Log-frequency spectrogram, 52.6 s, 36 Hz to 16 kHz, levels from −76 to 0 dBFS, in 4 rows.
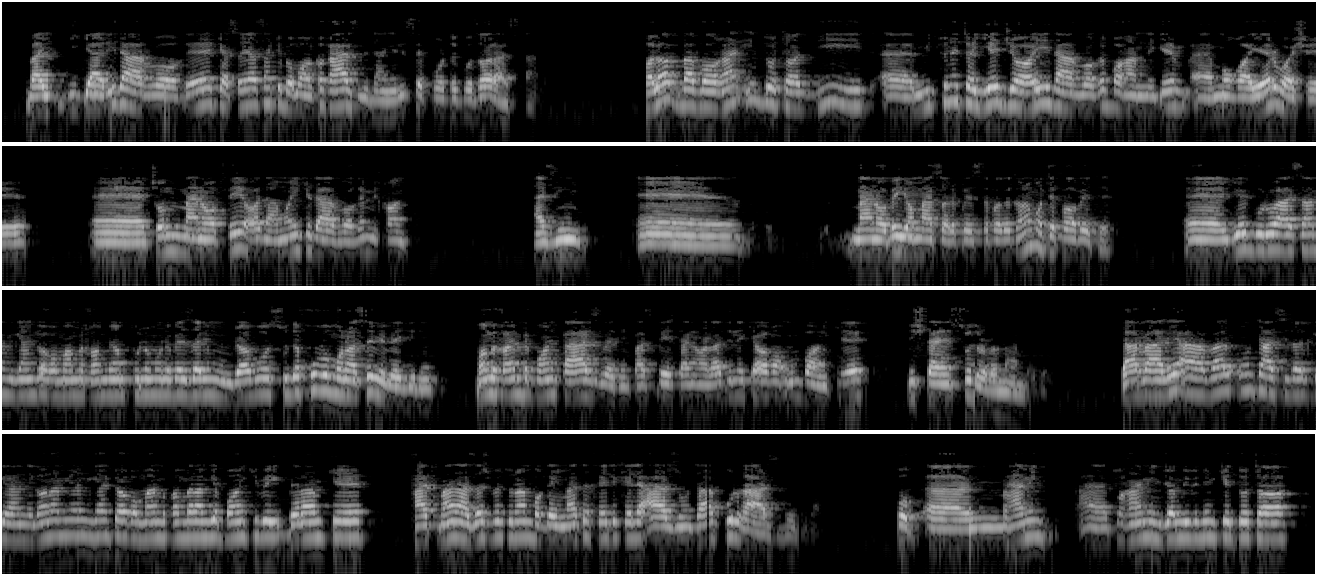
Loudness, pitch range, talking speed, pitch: -27 LUFS, 135-175 Hz, 140 wpm, 160 Hz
